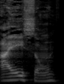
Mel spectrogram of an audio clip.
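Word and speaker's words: Iēsous: The proper pronunciation, and they've changed this. This is Iesos. It's spelt S-O-U-S.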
